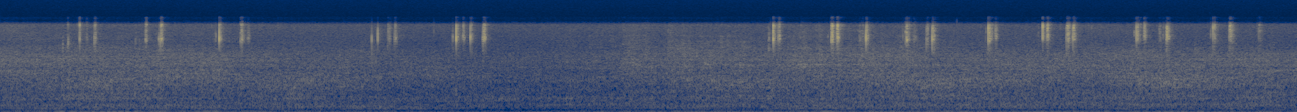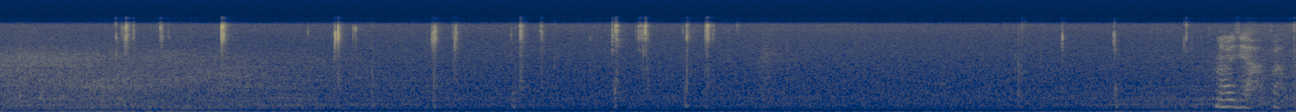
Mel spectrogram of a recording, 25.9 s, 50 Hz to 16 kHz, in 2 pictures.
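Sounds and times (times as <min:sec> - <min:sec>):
soft hiss: 0:00.0 - 0:25.9
kitten clicking noises: 0:00.6 - 0:02.6, 0:03.7 - 0:05.0, 0:07.6 - 0:12.8, 0:14.1 - 0:15.4, 0:16.0 - 0:20.4.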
